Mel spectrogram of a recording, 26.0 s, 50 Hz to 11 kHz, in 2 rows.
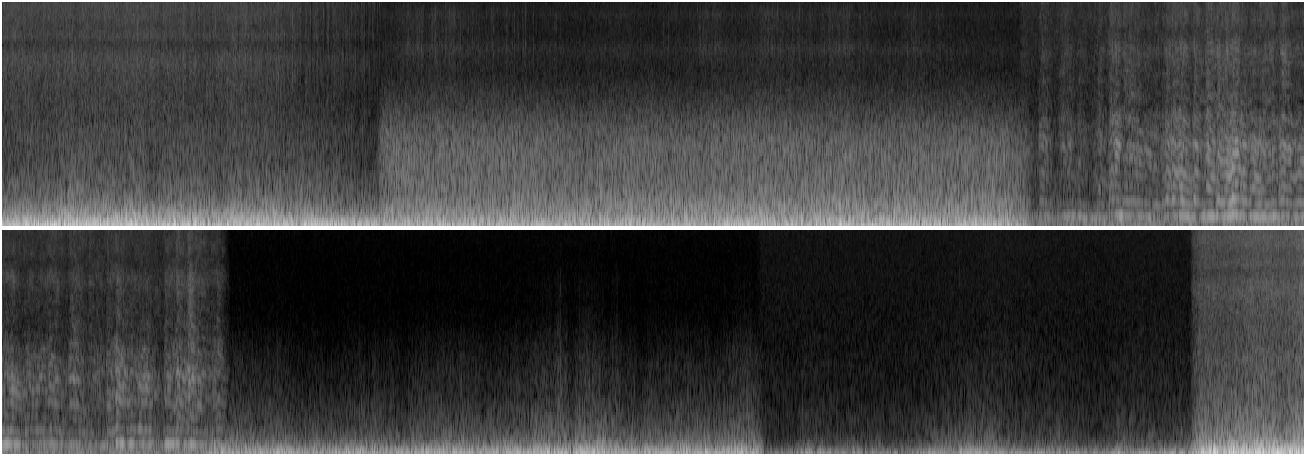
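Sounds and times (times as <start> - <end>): strong wind blowing: 0.0 - 10.3, 14.8 - 20.7, 24.2 - 26.0
fly buzzing close by: 10.2 - 15.2.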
